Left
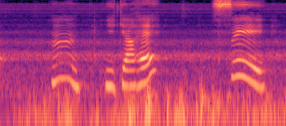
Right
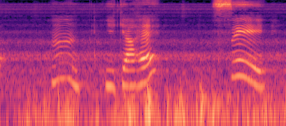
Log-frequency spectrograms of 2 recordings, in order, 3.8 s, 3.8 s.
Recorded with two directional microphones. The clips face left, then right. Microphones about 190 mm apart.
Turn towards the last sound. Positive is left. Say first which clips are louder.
# left 4 dB
turn(degrees=45)  # may be behind; listen again after turning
